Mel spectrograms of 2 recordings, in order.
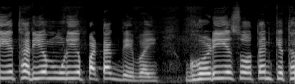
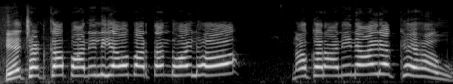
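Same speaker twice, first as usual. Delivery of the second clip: raised, high-pitched telling-off; scolding order; 7 semitones higher than usual. Acted. Elder in-law ordering the younger to wash dishes, scolding. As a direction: order them about in a high, annoyed voice.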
